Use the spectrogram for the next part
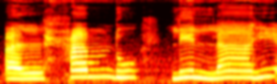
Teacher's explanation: اللہ لفظ سے پہلے زیر ہے، اللہ لفظ باریک پڑھا جائے گا، موٹا نہیں کیا جائے گا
